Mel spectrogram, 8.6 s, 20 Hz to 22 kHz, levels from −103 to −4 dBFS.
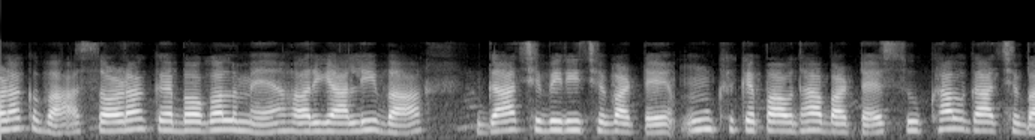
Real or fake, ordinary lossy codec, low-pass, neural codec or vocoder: real; AAC, 32 kbps; 7.2 kHz; none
